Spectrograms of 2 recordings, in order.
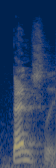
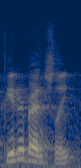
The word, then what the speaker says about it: Benchley: by I have my notes here finally Peter benley benchley is that how it's pronounced yeah Peter benchley I actually know that off top my I'm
